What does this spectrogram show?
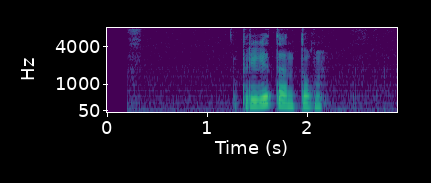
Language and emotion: Russian, neutral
